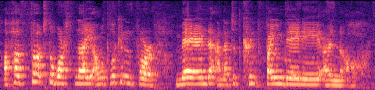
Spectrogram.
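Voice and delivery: high, loud mock wail of complaint; hammed-up high-pitched lament; Claire's moaning. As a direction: wail it high like an overdramatic colleague. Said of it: "And she'd be like".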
